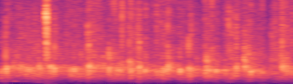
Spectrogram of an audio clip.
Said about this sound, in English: And we just want to take a moment and say welcome. Can we welcome everybody joining us online?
